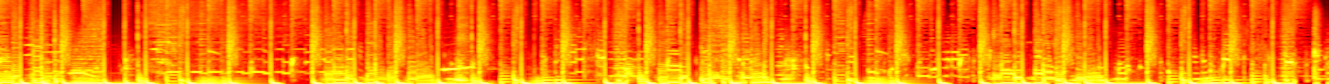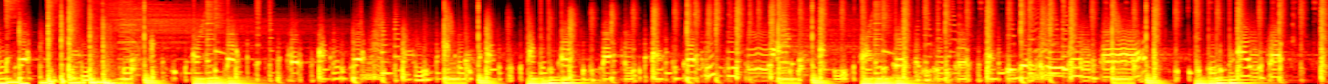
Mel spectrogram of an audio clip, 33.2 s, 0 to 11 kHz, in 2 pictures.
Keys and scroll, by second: 1.4 BackSpace, 3.1 BackSpace, 3.3 BackSpace, 5.6 BackSpace, 6.0-25.6 BackSpace, 29.2 super+c, 29.3 super+v.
